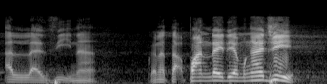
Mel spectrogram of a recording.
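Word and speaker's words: الذين: Alad zina katanya, padahal allazina, karena tak pandai dia mengaji.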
